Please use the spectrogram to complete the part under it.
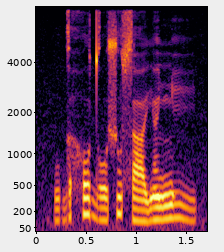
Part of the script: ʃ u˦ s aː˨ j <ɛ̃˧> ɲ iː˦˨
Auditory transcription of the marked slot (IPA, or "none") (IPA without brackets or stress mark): ɛ̃˧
